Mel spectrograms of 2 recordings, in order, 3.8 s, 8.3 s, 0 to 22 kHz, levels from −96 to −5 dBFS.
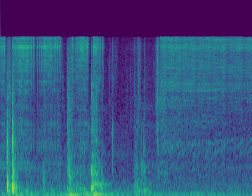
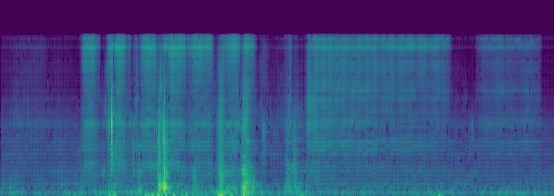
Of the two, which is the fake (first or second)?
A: second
